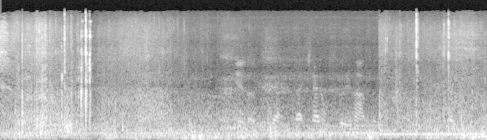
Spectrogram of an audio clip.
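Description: A steady low engine hum in the background, growing a little stronger near the end, with a few sharp clicks of stones and gravel being moved underfoot or by hand.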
